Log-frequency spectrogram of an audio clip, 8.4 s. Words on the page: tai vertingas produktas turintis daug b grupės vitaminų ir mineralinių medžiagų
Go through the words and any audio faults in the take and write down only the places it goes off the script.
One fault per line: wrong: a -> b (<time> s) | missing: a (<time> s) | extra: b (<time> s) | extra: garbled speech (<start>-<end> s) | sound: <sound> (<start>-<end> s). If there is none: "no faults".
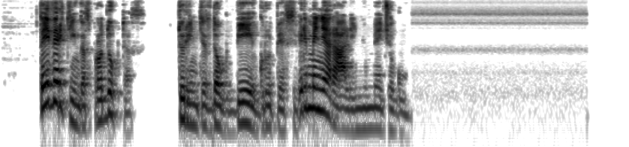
missing: vitaminų (3.9 s)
